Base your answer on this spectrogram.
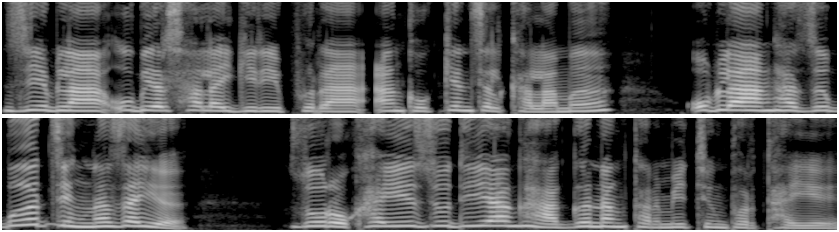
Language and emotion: Bodo, angry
